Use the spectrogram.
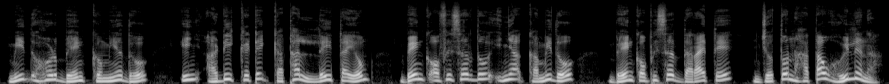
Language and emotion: Santali, happy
